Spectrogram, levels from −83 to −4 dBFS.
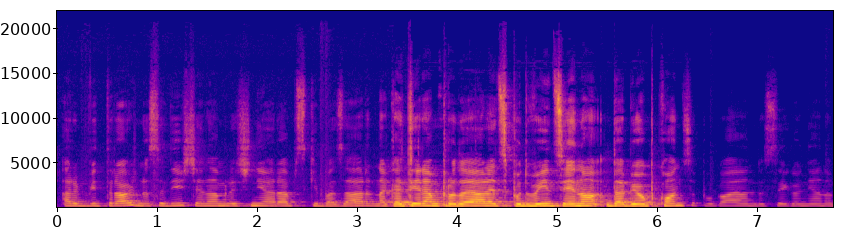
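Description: Right after "namreč ni arabski bazar", at 3.24 s, the automatic gain falling begins: the gain control judged the input too loud, or its background noise too strong, and pulled its gain down slowly, about 10 dB in total, until 6.93 s. The speech sinks steadily over those seconds, and the room noise beneath it drops by the same amount, which separates this from the level shifts caused by the talker moving near 3 s and 6 s.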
